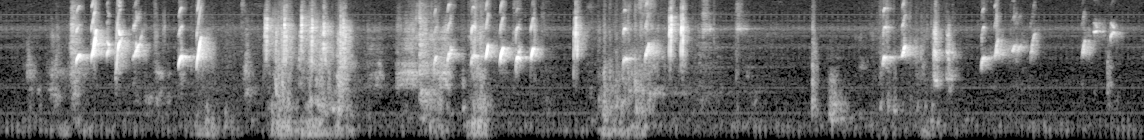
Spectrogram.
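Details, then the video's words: Lively twittering from a Grey-crowned goldfinch: bright, high chirps and short rising twitters in clustered phrases, mixed with a few harsher buzzy notes, while low thumping and rustling noises break in several times. "Седоголовый щегол Carduelis caniceps певчая птица"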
